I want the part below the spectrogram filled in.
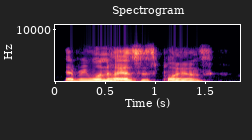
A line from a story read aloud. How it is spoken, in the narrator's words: Raskolnikov answered gloomily and impatiently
